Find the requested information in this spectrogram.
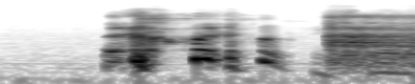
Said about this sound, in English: Are you coughing into somebody's arm?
